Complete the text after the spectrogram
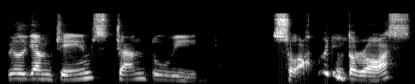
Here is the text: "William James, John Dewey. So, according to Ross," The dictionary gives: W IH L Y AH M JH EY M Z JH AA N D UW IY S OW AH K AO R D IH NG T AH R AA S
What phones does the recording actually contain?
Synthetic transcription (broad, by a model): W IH L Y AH M JH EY M S JH AA N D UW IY S OW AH EH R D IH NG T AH R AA S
